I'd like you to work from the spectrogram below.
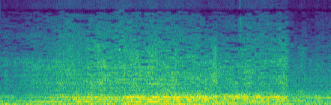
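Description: Caterham racing cars at Snetterton cross the finish line, engines roaring loudly and steadily, with a swell as the pack passes close by mid-way before easing slightly.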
